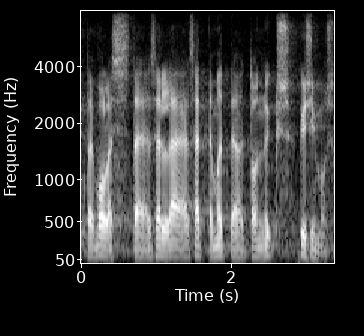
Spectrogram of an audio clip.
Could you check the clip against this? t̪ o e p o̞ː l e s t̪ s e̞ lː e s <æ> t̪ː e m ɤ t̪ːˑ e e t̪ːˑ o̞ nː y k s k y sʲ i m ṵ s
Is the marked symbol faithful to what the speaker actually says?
yes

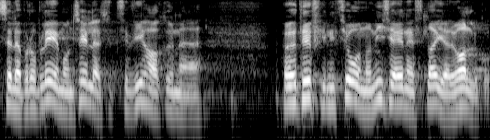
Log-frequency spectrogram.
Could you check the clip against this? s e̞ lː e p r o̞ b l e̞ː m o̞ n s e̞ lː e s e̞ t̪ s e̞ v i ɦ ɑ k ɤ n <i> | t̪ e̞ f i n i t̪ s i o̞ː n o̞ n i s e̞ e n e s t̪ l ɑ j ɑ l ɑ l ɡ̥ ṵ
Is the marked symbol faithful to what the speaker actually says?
no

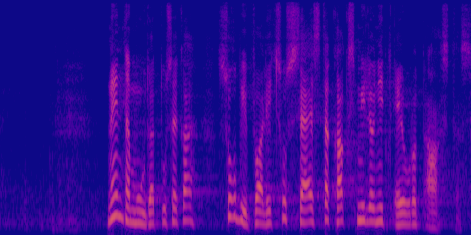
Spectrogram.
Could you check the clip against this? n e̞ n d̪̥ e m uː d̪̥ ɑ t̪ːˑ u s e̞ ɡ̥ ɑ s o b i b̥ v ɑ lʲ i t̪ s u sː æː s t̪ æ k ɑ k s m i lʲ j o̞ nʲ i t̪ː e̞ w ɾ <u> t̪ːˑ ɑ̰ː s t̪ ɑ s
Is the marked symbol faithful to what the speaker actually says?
no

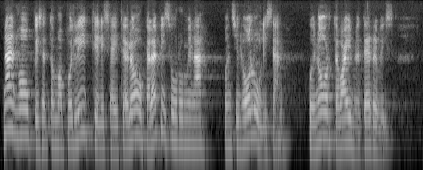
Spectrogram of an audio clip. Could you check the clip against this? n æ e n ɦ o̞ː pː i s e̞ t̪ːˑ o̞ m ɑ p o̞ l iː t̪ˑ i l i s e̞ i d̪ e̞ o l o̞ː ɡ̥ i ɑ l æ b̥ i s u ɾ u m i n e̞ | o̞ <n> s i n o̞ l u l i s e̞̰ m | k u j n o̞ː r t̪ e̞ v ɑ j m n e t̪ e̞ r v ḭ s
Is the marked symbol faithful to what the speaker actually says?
yes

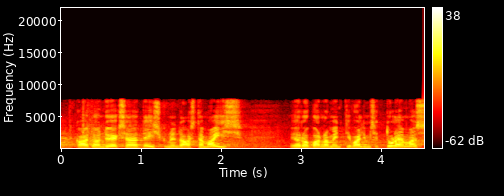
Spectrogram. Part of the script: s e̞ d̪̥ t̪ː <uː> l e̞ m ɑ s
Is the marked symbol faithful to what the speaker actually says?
no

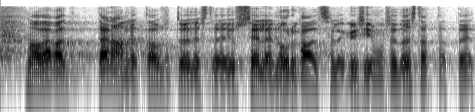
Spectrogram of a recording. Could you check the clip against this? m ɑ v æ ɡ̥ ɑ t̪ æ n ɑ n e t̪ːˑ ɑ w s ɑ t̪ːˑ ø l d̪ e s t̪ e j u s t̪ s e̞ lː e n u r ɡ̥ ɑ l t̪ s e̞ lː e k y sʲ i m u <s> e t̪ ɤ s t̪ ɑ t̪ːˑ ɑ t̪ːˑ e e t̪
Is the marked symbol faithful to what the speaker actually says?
yes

